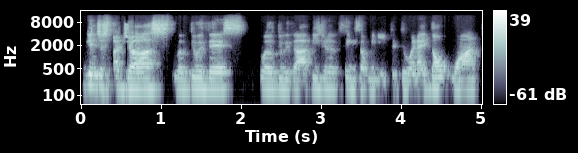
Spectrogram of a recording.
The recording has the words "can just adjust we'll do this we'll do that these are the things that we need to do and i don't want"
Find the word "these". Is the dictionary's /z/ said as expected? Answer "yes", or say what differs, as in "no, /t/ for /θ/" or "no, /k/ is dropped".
yes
